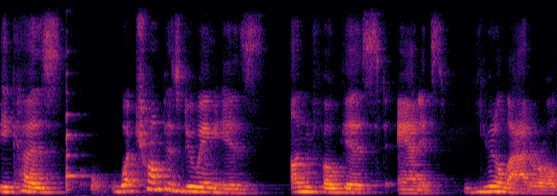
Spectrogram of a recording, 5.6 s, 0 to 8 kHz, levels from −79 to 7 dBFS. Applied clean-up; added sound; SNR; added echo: none; Bowed string instrument; 16 dB; reverberation time 0.8 s.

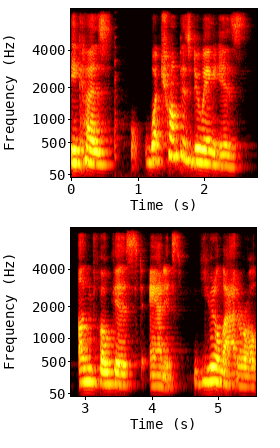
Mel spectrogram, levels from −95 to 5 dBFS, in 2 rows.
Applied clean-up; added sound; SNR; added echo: neural mask model DeepFilterNet 3.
